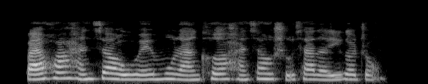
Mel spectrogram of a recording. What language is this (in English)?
Chinese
